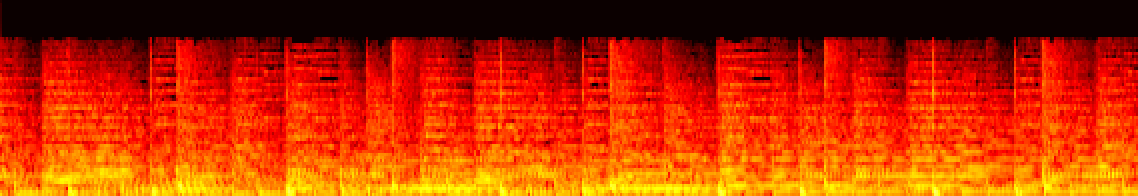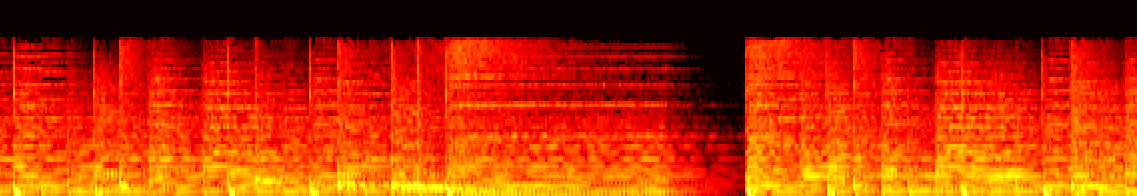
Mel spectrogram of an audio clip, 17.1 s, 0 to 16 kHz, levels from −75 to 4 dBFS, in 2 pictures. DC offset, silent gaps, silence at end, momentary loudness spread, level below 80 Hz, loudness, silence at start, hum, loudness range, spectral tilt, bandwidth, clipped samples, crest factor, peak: under 0.1%; none; 0 s; 5 LU; -26 dBFS; -20 LUFS; 0 s; none; 1 LU; -5 dB/octave; 8.6 kHz; under 0.1%; 16 dB; -4 dBFS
